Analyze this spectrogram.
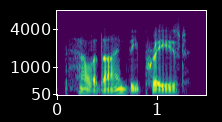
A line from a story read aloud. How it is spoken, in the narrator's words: murmured Elsa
